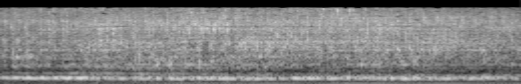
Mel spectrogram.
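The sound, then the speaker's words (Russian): Water pours steadily from a barrel into a tin watering can, a loud, continuous rushing splash with a hollow ringing undertone, with no voices. “Вода лилась из бочки в жестяную лейку с таким славным шумом, будто это был маленький водопад.”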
